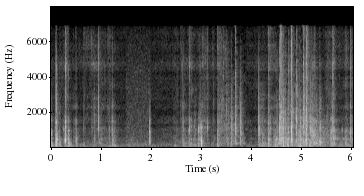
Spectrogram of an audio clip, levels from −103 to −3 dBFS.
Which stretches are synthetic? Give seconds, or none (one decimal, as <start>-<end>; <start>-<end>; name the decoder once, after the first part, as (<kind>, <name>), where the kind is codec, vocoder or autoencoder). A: 0.0-1.5 (codec, SNAC); 2.0-3.4; 3.9-4.5; 5.2-6.0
